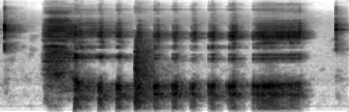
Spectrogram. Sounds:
Laughter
